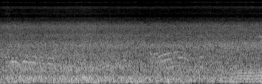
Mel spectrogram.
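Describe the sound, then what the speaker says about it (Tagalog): Surf pounds a beach on the coast of Socorro, Surigao del Norte, a dense, loud, continuous wash of breaking waves close by with no pause. "kalabugan ng alon sa dalampasigan"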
